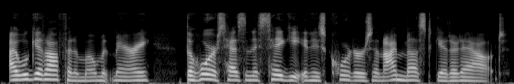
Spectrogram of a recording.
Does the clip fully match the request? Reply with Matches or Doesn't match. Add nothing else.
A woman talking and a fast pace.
Matches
